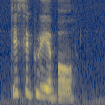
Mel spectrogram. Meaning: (adjective) 1. Causing repugnance; unpleasant to the feelings or senses; displeasing 2. Not suitable; that does not conform or fit
- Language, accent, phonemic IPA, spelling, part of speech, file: English, US, /dɪsəˈɡɹi.əbəl/, disagreeable, adjective / noun, En-us-disagreeable.ogg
